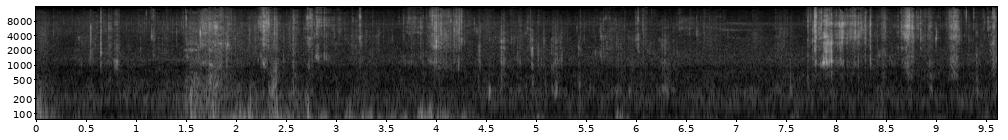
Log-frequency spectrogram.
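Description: Close-up biting and chewing of a crisp tortilla browned in fried-fish fat, with irregular crunches and crackles. The louder crunches come about two seconds in and again near the end.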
